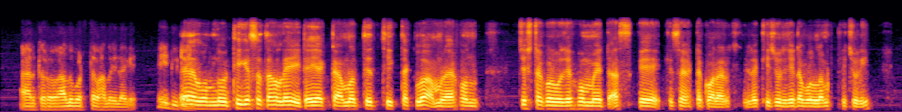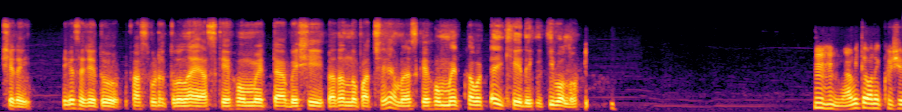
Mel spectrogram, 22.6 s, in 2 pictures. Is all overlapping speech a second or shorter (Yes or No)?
Yes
